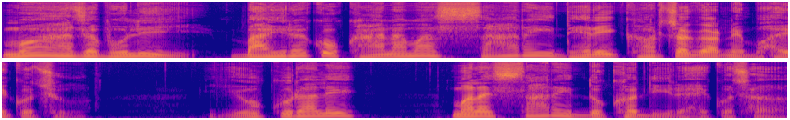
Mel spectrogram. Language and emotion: Nepali, sad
